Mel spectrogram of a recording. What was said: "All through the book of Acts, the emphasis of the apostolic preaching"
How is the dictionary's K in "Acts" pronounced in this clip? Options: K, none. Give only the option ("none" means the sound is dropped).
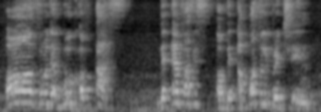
none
